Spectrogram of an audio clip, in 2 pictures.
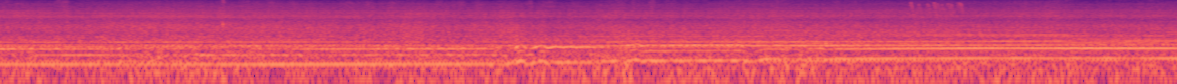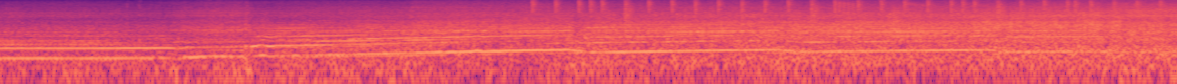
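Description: Inline-four superbike engine running at steady revs, stepping up in pitch a few times, then climbing in a rising whine through the second half as the bike accelerates.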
